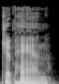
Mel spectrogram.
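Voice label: "japan", English; gcompris; geography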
